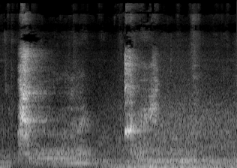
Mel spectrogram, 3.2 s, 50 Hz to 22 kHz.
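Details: Puppies eating food and angry; two sharp, high barks about 1.4 seconds apart, each a short noisy burst with a slight whine in it, over a low background hum.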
